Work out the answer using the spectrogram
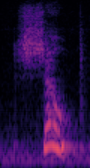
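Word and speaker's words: scop: the bwolf Sheep sh Shope is pronounced Shope with a long o a Shope is a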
